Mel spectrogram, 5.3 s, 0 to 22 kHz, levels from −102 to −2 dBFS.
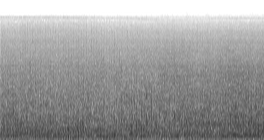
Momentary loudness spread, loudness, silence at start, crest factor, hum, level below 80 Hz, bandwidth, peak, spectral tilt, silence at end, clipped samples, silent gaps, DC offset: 4 LU; -32 LUFS; 0 s; 16 dB; none; -46 dBFS; 13.5 kHz; -16 dBFS; -6.5 dB/octave; 0 s; under 0.1%; none; under 0.1%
